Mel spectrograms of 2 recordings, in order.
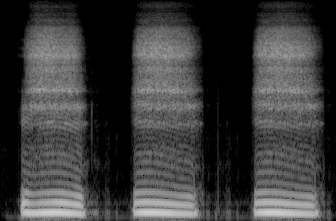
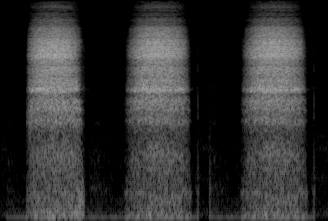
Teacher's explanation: Same position in the mouth, but the zh sound, like the end of the word judge, is a voiced, and sh, as in should, is unvoiced.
